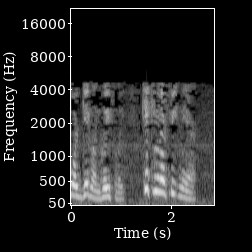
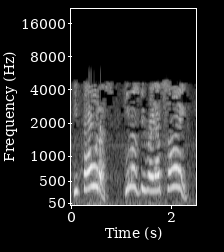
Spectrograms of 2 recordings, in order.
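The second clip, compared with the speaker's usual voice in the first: excited; 9 semitones higher, 4 dB louder than usual. A narrator's reading. Excited about dog.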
